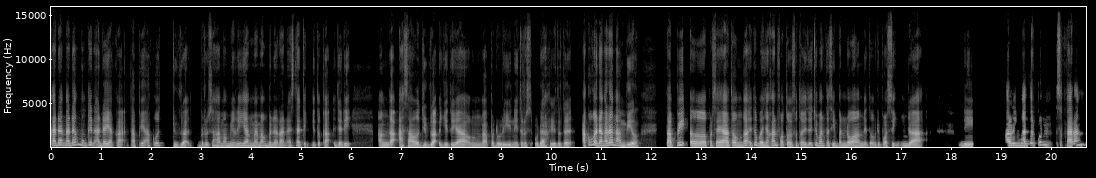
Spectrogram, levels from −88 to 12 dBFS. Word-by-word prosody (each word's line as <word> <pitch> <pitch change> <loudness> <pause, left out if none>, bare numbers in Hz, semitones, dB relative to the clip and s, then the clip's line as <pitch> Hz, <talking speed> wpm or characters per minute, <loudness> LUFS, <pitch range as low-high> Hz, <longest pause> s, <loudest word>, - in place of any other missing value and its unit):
kadang-kadang 260 +2 +3
mungkin 270 +1 -3
ada 215 +1 +1
ya, 195 -5 +2
Kak, 150 -2 -5
tapi 240 -1 -4
aku 240 +3 -5 0.3
juga 170 -1 -1 0.2
berusaha 170 +2 -5
memilih 205 -1 -3 0.2
yang - - -6
memang 200 +3 -2
beneran 175 -1 -2
estetik 195 +2 -3
gitu, 170 0 -6
Kak. 155 -1 -2
Jadi 170 +3 -1 0.6
nggak 175 0 +1
asal 170 -2 +1
juga 180 +1 +3
gitu 175 +1 -4
ya, 170 -2 +3
nggak 155 -1 -4
peduli 155 0 -1
ini 160 +2 -6
terus 160 -1 -7
udah 155 +1 +3
gitu, 145 0 -1
tapi 170 +3 +1 0.3
aku 210 +8 +2
kadang-kadang 245 +1 +6
ngambil. 170 -7 +2 0.6
Tapi, 195 +7 +4 0.2
eee, 210 -1 +5
percaya 205 -1 +2 0.2
atau 195 0 +3
enggak 230 +7 +3
itu 285 - -3
banyakan 190 +6 +2
foto-foto 195 -2 -2
itu 215 - -3
cuman 225 -4 -1
kesimpen 205 -2 -3
doang 200 0 +3
gitu 170 +1 -4
di-posting 170 +3 -4
enggak, 175 -4 +3 0.7
di 190 -1 +2 0.7
paling 230 +2 +4
banter 225 +3 +3
pun 310 0 -1 0.3
sekarang 225 +3 +3
195 Hz, 150 wpm, -24 LUFS, 170-220 Hz, 0.7 s, kadang-kadang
